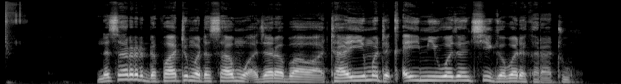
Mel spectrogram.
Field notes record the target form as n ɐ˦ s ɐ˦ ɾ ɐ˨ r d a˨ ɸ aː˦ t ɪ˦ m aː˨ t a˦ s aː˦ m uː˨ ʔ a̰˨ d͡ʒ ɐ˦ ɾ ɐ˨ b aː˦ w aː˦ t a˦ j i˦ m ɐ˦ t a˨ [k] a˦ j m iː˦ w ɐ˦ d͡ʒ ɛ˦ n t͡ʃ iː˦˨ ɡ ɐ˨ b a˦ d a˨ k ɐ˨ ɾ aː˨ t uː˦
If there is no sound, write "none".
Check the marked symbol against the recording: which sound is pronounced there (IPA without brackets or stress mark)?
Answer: kʼ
